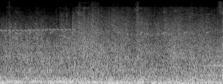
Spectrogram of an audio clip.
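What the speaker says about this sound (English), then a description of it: "Then I saw what made that final explosion, or rather, series of explosions." A rapid series of explosions from a crashed speeder striking a comms tower and barracks, heard as a dense, continuous roaring rumble with no pauses, loud and close throughout.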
